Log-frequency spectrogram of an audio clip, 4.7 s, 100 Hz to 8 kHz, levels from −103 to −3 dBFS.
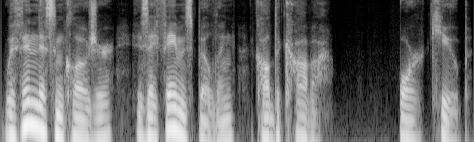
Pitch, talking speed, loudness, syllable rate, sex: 105 Hz, 165 wpm, -19 LUFS, 6.0 syllables/s, male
